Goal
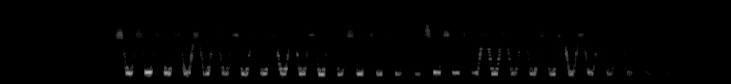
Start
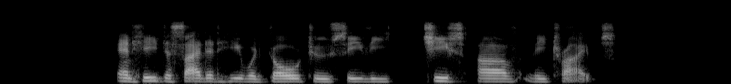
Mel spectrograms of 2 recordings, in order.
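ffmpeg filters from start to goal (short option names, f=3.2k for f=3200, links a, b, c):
-filter_complex "[0:a]acompressor=threshold=-32dB:ratio=2,asplit=3[a][b][c];[a]bandpass=f=300:t=q:w=8,volume=0dB[d];[b]bandpass=f=870:t=q:w=8,volume=-6dB[e];[c]bandpass=f=2.24k:t=q:w=8,volume=-9dB[f];[d][e][f]amix=inputs=3:normalize=0,aemphasis=mode=reproduction:type=50fm,bandreject=f=50:t=h:w=6,bandreject=f=100:t=h:w=6,bandreject=f=150:t=h:w=6,bandreject=f=200:t=h:w=6,bandreject=f=250:t=h:w=6,bandreject=f=300:t=h:w=6,asplit=2[g][h];[h]adelay=144,lowpass=f=1.5k:p=1,volume=-7dB,asplit=2[i][j];[j]adelay=144,lowpass=f=1.5k:p=1,volume=0.55,asplit=2[k][l];[l]adelay=144,lowpass=f=1.5k:p=1,volume=0.55,asplit=2[m][n];[n]adelay=144,lowpass=f=1.5k:p=1,volume=0.55,asplit=2[o][p];[p]adelay=144,lowpass=f=1.5k:p=1,volume=0.55,asplit=2[q][r];[r]adelay=144,lowpass=f=1.5k:p=1,volume=0.55,asplit=2[s][t];[t]adelay=144,lowpass=f=1.5k:p=1,volume=0.55[u];[i][k][m][o][q][s][u]amix=inputs=7:normalize=0[v];[g][v]amix=inputs=2:normalize=0,asetrate=78577,aresample=44100,atempo=0.561231,flanger=delay=20:depth=2.1:speed=0.49,afftfilt=real='re*between(b*sr/1024,480*pow(4600/480,0.5+0.5*sin(2*PI*5.2*pts/sr))/1.41,480*pow(4600/480,0.5+0.5*sin(2*PI*5.2*pts/sr))*1.41)':imag='im*between(b*sr/1024,480*pow(4600/480,0.5+0.5*sin(2*PI*5.2*pts/sr))/1.41,480*pow(4600/480,0.5+0.5*sin(2*PI*5.2*pts/sr))*1.41)':win_size=1024:overlap=0.75,volume=9dB"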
